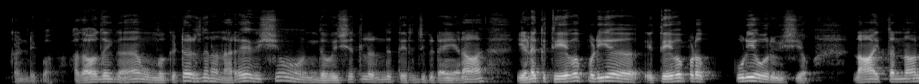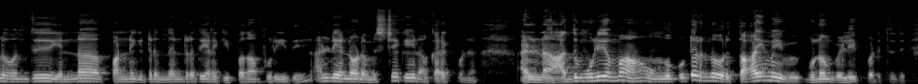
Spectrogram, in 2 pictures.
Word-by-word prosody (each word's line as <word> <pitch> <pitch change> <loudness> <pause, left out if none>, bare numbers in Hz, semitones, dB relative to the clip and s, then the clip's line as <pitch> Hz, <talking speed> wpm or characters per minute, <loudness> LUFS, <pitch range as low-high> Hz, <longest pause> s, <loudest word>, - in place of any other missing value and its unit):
கண்டிப்பா. 80 -2 -14 0.3
அதாவதுங்க 125 0 0 0.3
உங்ககிட்ட 100 - -5
இருந்து 160 0 -3
நான் 115 -8 -5
நிறைய 150 +9 0
விஷயம் 175 +4 -5 0.2
இந்த 105 -1 -3
விஷயத்துலருந்து 120 +2 -5
தெரிஞ்சுகிட்டேன். 105 -1 -5
ஏன்னா - - +1 0.6
எனக்கு 140 +5 +2
தேவைப்படிய 155 +3 +4 0.6
தேவைப்படக்கூடிய 150 +3 +3
1 - - -1
விஷயம். - - -7 0.5
நான் 130 - +6
இத்தன 130 - -2
நாள் 145 +2 +1
வந்து 130 +3 -4 0.2
என்ன 125 +4 -4 0.3
பண்ணிக்கிட்டு 120 +2 -4
இருந்தேன்றது 120 +2 -5
எனக்கு 110 -4 -7
இப்ப 105 +1 -5
தான் 120 0 -3
புரியுது. 110 -1 -8 0.2
அண்ட் 155 +1 -2
என்னுடைய 130 -3 +2
மிஸ்டேக்கயும் 155 +4 -2
நான் - - -10
கரெக்ட் - - -5
பண்னேன். - - -16 0.5
அண்ட் 115 0 0 0.2
அது 115 +9 0
மூலியமா 185 +2 +4 0.3
உங்ககிட்ட 130 +7 0
இருந்து 175 -3 0
1 - - -1
தாய்மை 180 0 +4 0.3
குணம் 130 +1 +1
வெளிப்படுத்துது. 110 +2 -6
130 Hz, 135 wpm, -23 LUFS, 115-155 Hz, 0.6 s, நான்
